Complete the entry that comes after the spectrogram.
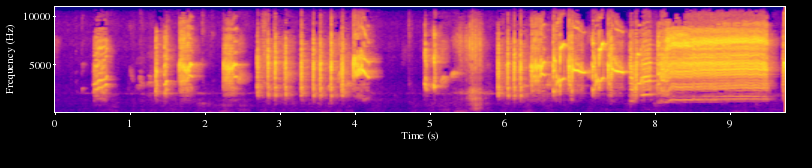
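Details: Song of a Eurasian siskin, scattered twittering phrases building into a fast, rolling chatter with sliding whistles, ending in a sustained nasal wheezing buzz.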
